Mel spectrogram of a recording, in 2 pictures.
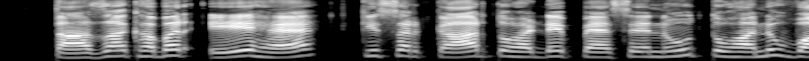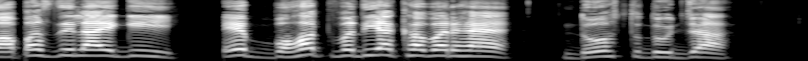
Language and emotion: Punjabi, happy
